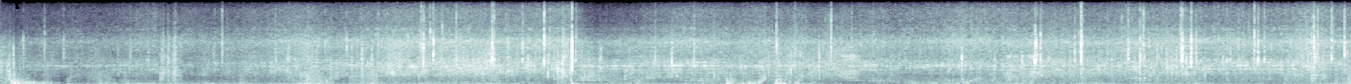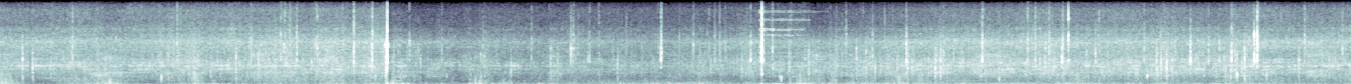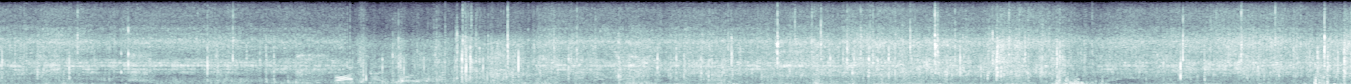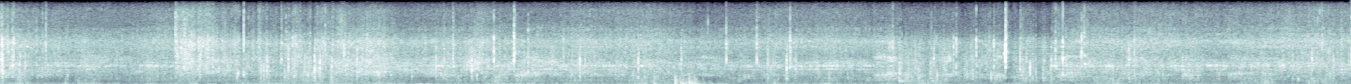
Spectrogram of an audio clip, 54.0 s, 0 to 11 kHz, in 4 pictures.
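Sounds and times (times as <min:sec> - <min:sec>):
tyre noise on dirt: 0:00.0 - 0:54.0
wind rumble on microphone: 0:00.0 - 0:54.0.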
